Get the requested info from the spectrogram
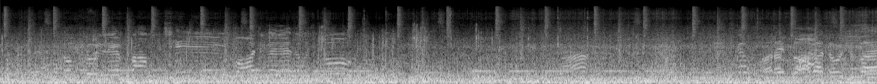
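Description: Loud rushing wind buffeting the microphone, with road noise from a motorcycle riding along a highway, under background music.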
